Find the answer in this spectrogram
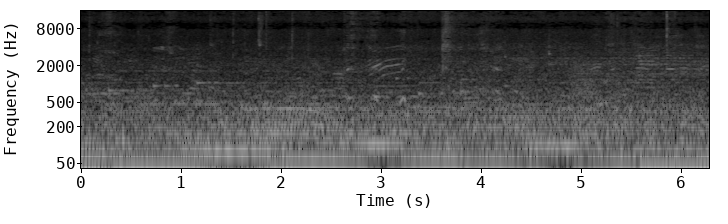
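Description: Indistinct voices of players and spectators at a youth football game over a steady low rumble, with no single loud event.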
